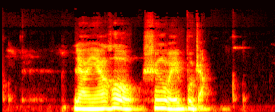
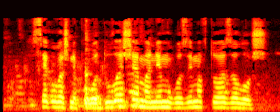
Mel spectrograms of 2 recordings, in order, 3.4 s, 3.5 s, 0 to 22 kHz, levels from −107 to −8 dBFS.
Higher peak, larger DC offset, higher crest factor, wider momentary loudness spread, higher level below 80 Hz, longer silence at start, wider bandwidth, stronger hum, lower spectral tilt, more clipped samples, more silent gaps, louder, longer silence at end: first, -2 dBFS vs -6 dBFS; neither; about the same, 12 dB vs 16 dB; first, 9 LU vs 6 LU; first, -46 dBFS vs -60 dBFS; first, 0.9 s vs 0.1 s; second, 6.2 kHz vs 11.5 kHz; neither; first, -9 dB/octave vs -4.5 dB/octave; neither; neither; first, -12 LUFS vs -22 LUFS; first, 0.85 s vs 0.2 s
